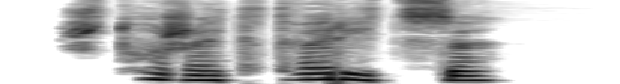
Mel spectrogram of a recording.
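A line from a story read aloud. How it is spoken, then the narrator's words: Whisper. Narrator (Russian): прошептала Ирис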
